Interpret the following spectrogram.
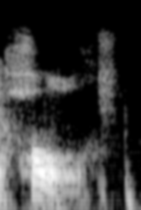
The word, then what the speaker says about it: whole: And whole. Whole. Yeah, just forget the W is there, and it's almost as though the W is silent.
